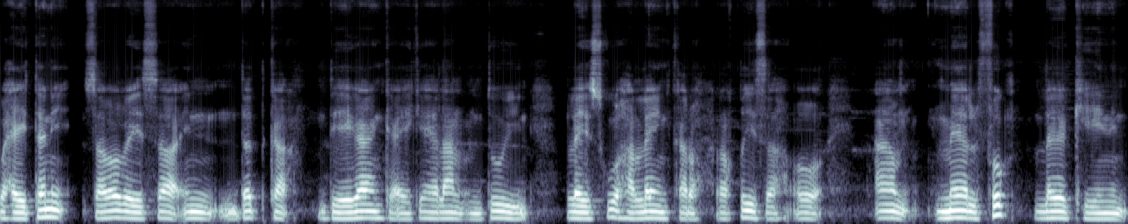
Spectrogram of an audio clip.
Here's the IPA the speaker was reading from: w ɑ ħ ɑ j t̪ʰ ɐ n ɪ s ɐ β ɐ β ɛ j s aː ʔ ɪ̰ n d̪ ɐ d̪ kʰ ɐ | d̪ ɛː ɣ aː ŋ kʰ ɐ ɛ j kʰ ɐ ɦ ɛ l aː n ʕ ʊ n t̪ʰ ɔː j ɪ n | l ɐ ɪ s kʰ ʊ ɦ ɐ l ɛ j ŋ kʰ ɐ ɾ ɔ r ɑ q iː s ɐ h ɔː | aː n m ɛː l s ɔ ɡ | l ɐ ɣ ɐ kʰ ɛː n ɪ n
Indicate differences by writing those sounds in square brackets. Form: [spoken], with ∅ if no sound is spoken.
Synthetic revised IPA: w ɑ ħ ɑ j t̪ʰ ɐ n ɪ s ɐ β ɐ β ɛ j s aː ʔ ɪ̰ n d̪ ɐ d̪ kʰ ɐ | d̪ ɛː ɣ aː ŋ kʰ ɐ ɛ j kʰ ɐ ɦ ɛ l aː n ʕ ʊ n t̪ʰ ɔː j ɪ n | l ɐ ɪ s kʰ ʊ ɦ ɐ l ɛ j ŋ kʰ ɐ ɾ ɔ r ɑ q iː s ɐ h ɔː | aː n m ɛː l [f] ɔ ɡ | l ɐ ɣ ɐ kʰ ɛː n ɪ n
